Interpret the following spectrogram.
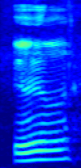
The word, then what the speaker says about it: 을: ul and ril.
